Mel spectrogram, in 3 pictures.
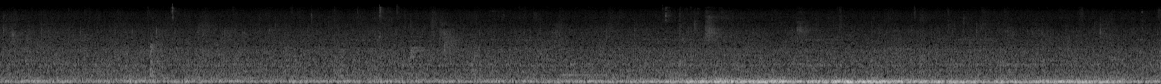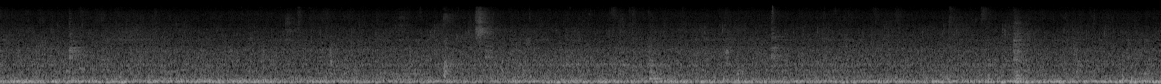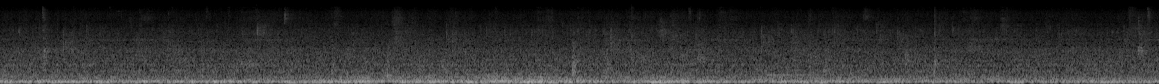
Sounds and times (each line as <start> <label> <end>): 0.0 Rain 34.8
6.8 Thunder 11.3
